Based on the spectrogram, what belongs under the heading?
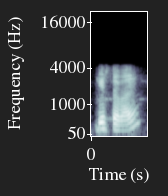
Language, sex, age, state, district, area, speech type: Odia, male, 30-45, Odisha, Koraput, urban, conversation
